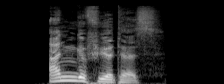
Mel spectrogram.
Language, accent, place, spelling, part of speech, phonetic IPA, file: German, Germany, Berlin, angeführtes, adjective, [ˈanɡəˌfyːɐ̯təs], De-angeführtes.ogg
- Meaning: strong/mixed nominative/accusative neuter singular of angeführt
